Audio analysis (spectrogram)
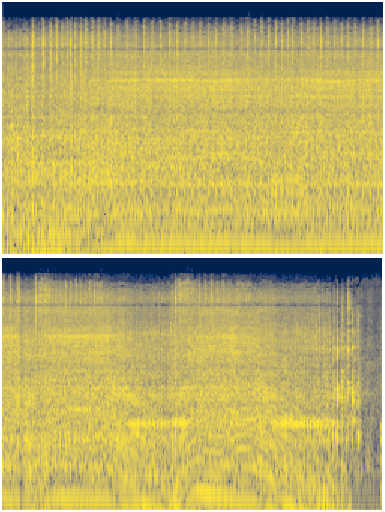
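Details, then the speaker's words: Toro two-stroke snowblower running on a fuel mix with too much oil: a busy, rattly buzz holds steady, then revs dip and surge near the end. It still runs pretty well despite the over-rich oil mix. "I also got this Toro done thing uh runs pretty good but I kind of over mix the uh mixture so this thing freaking"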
